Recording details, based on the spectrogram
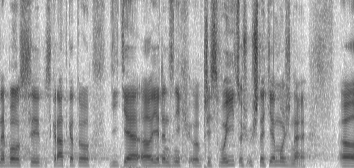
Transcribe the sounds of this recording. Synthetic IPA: nɛbo̞sɪskɾaːt̪kat̪o̞ | ɟiːcɛjɛdɛnzɲɪxpr̥ɪsvo̞jiːt͡soʃuʃt̪ɛcjɛmo̞ʒnɛ̰ː

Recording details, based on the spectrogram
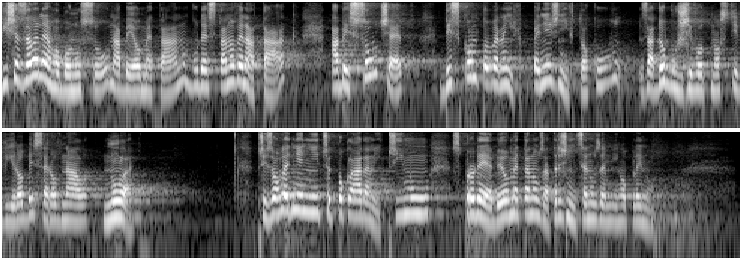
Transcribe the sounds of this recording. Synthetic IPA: viːʃɛzɛlɛnɛːɦo̞bo̞nusunabɪo̞mɛt̪anbudɛst̪ano̞vɛnat̪ak | ʔabɪso̞wt͡ʃɛt̪ | dɪsko̞nt̪o̞vaniːxpɛɲɛʒɲiːxt̪o̞kuːzado̞buʒɪvo̞t̪no̞scɪviːɾo̞bɪsɛɾo̞vnalnulɛ̰ | pr̝̥ɪzo̞ɦlɛdɲɛɲiːpr̝̥ɛt̪̚po̞klaːdanḭːxpr̝̥iːmuːspɾo̞dɛjɛbɪo̞mɛt̪ano̞wzat̪r̩ʒɲiːt͡sɛnuzɛmɲiːɦo̞plɪnu

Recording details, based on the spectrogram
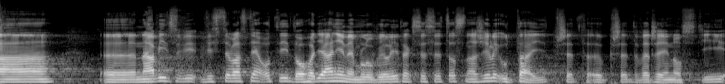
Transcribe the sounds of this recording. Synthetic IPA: a | naviːt͡svɪvɪst̪ɛvlast̪ɲɛʔo̞t̪iːdoɦo̞ɟɛaɲɪnɛmluvɪlɪt̪akst̪ɛsɛt̪osnaʒɪlɪʔut̪ajɪt̪̚pr̝̥ɛt̪pr̝̥ɛd̪vɛrɛjnosciː

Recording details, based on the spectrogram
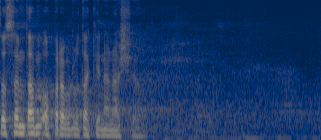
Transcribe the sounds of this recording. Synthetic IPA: t̪osɛmt̪amʔopɾavdut̪akɪnɛnaʃɛl

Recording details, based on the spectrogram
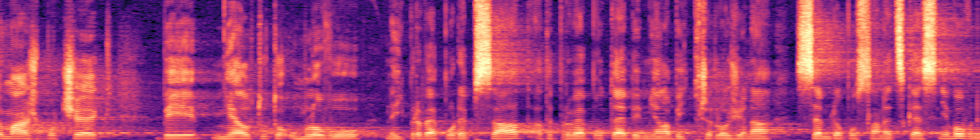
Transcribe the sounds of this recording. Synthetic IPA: t̪o̞maːʒbo̞t͡ʃɛk | bɪmɲɛlt̪ut̪o̞ʔuːmluvu | nɛjpr̩vɛpo̞dɛpsat̪ʔa̰t̪ɛpr̩vɛpo̞t̪ɛːbɪmɲɛlabiːt̪̚pr̝̥ɛdlo̞ʒɛnasɛmdo̞po̞slanɛt͡skɛːsɲɛmo̞vnɪ

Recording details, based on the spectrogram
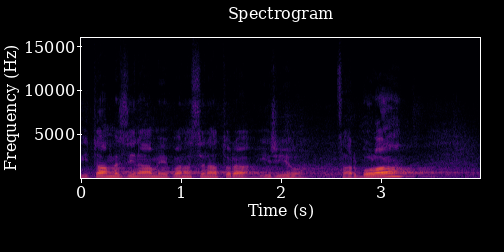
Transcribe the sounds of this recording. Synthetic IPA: iːt̪aːmːɛzɪnaːmɪpanasɛnaːt̪o̞ɾajɪriːɦo | t͡saɾbola

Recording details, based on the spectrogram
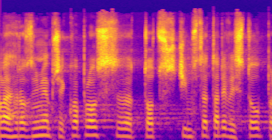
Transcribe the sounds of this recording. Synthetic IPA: lɛɦɾo̞zɲɛmjɛpr̥ɛkvapɪlost̪t̪ːost͡ʃiːmst̪ɛt̪adɪvɪst̪owpɪ

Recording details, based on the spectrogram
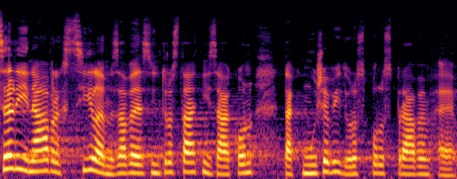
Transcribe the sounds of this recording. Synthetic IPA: t͡sɛliːnaːvr̩xst͡siːlɛmzavɛːst̪vɲɪt̪ɾo̞st̪aːt̪ɲiːzaːko̞nt̪akmuːʒɛbiːt̪vɾo̞spo̞ɾuspɾaːvɛmʔɛː

